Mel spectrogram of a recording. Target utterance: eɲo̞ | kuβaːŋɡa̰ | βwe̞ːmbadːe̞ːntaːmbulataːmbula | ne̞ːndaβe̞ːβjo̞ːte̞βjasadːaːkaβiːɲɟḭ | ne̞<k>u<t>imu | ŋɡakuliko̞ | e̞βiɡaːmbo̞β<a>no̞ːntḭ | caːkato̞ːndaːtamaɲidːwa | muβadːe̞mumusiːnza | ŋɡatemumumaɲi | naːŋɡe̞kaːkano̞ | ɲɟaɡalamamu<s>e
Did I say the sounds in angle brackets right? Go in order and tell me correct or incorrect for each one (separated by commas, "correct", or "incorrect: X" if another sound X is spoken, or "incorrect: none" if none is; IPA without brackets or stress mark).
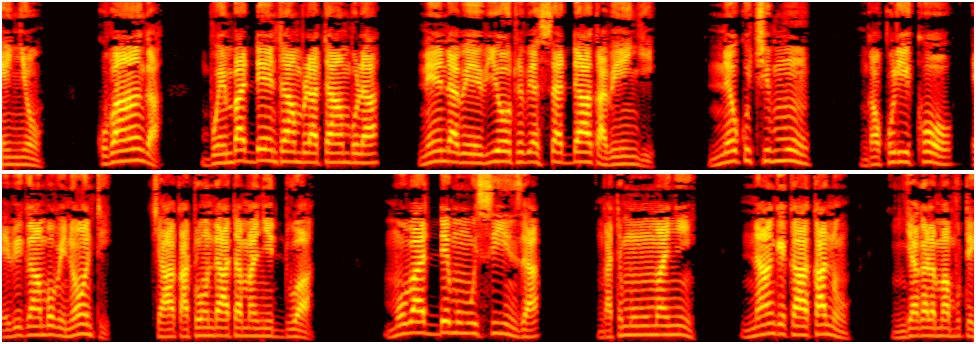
correct, incorrect: c, incorrect: i, incorrect: t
